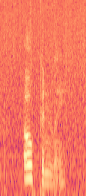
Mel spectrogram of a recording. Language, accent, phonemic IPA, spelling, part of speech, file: English, US, /ˈoʊpənli/, openly, adverb, En-us-openly.ogg
- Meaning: In an open manner; visibly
